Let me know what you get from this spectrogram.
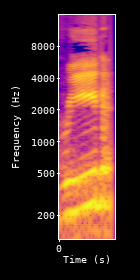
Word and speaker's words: Rhead: You can also find me in both Instagram and Facebook social medias under Carol Reed. And unfortunately, my name is not the easiest to spell, so beware. There's two R's in there, and then Reed is spelled R-H-E-A-D.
